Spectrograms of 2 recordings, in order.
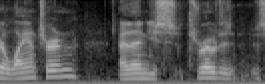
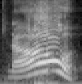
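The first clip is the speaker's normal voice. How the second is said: long, high, loud cry of no; real high shout of dismay; dismayed scream; 7 semitones higher, 15 dB louder than usual. Real, not acted. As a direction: wail it at full volume. Losing in game.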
